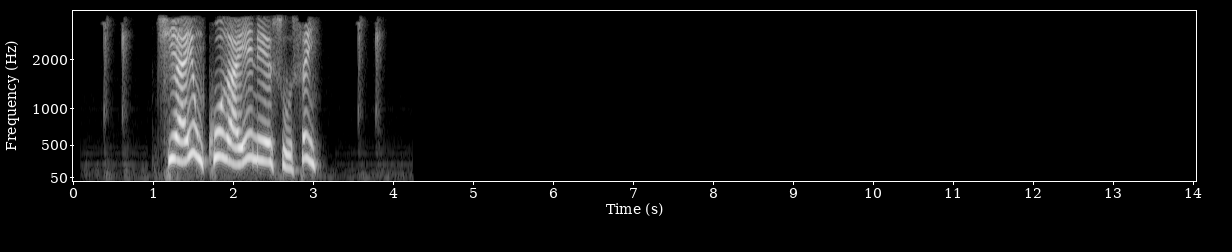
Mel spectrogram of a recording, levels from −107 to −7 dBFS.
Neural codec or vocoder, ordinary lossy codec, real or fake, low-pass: none; MP3, 32 kbps; real; 3.6 kHz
